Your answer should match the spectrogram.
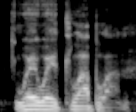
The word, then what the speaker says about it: Tlapalan: Okay, I'm gonna have to check pronunciation of this Tlapalan, who. I should know that, but I don't. Who? Check with my assistant here. Way, Tlapalan.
